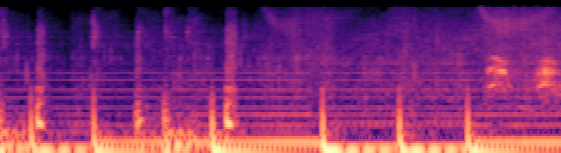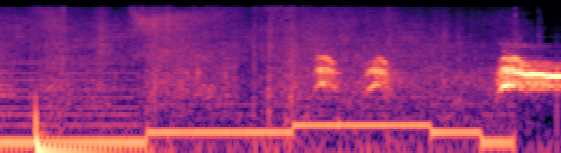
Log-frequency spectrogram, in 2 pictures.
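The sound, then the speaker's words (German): A small female dog, eager to be picked up, gives a few short, high yips in two brief clusters, heard over an instrumental music bed with steady low bass notes and no talking. “Also was mir Orientierung gibt, ist beispielsweise auch meine kleine Hündin, die gerade unbedingt auf meinen Arm will.”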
